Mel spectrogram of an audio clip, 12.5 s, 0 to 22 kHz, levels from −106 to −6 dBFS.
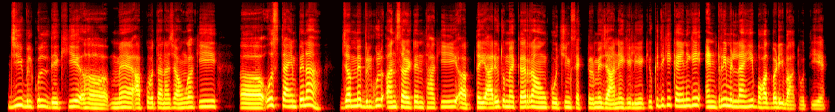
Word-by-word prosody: जी। 230 +7 +1
बिल्कुल 200 +1 -2
देखिए 170 +4 0
अ, 150 -4 0
मैं 170 +2 0
आपको 155 +2 -2
बताना 165 -1 -1
चाहूँगा 160 +2 -1
कि 200 +3 -2 0.4
अ, - - 0 0.3
उस 245 +1 +1
टाइम 200 -3 +2
पे 225 - +3
ना 235 - +1 0.3
जब 210 +5 +4
मैं 225 +1 +2
बिल्कुल 195 +4 -1
अनसर्टेन 185 -1 +2
था 170 0 -2
कि 190 +4 -3
अब 150 -3 -1
तैयारी 170 +1 +3
तो 205 - -2
मैं 190 -1 +1
कर 185 +1 +2
रहा 190 -1 +3
हूँ 175 -1 +1
कोचिंग 170 +1 -3
सेक्टर 165 -1 -5
में 170 +1 +1
जाने 160 +1 +2
के 165 +1 -3
लिए 155 +1 -1
क्योंकि 190 +8 -7
देखिए 240 +3 -3
कहीं 215 -3 +2
न 225 - +1
कहीं 250 0 +1
एंट्री 190 +5 +1
मिलना 200 -3 +2
ही 215 - 0
बहुत 170 -4 0
बड़ी 165 -1 +1
बात 130 -4 -4
होती 130 0 -11
है। 125 0 -6
175 Hz, 220 wpm, -22 LUFS, 160-200 Hz, 0.4 s, जब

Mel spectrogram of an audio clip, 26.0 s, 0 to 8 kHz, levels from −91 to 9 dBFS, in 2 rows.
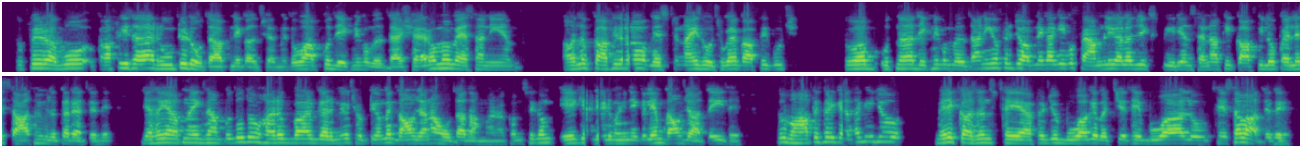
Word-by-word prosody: तो 160 - -16
फिर 185 0 +3
वो 180 +3 +1 0.2
काफ़ी 155 +5 +1
ज़्यादा 180 0 +5
रूटेड 165 +3 +1
होता 130 -1 +2
है - - +5
अपने 135 +1 -6
कल्चर 120 -2 -5
में 120 +1 -16
तो 140 - -5
वो 155 - +1
आपको 150 +4 +1
देखने 145 -1 -1
को 150 - -6
मिलता 125 -1 -2
है। 125 - +1
शहरों 135 +6 +1
में 185 +1 +2
वैसा 155 -3 +1
नहीं 145 -1 -7
है 140 - -5
अ, 145 -2 -11
मतलब 180 +4 0
काफ़ी 160 +3 +2
ज़्यादा 180 +1 0
वेस्टर्नाइज़ 160 +2 0
हो 155 -1 +1
चुका 155 +2 0
है 165 - +1
काफ़ी 155 +1 +1
कुछ 160 +1 -12 0.5
तो 160 +1 -1
अब 170 0 +4
उतना 160 +3 -4
ज़्यादा 170 0 +4
देखने 160 +2 -5
को 175 - -6
मिलता 160 +1 -1
नहीं 180 +2 -4
है। - - 0
और - - -6
फिर 195 - -5
जो 185 -1 +1
आपने 170 0 +2
कहा 175 0 +3
कि 180 - -3
एक 180 - -4
वो 195 - -3
फैमिली 160 +2 +2
बाला 170 0 +4
जो 170 - -4
एक्सपीरियंस 150 -2 -6
है 135 - 0
ना, 150 +2 +1
कि 155 +1 -8
काफ़ी 140 +2 0
लोग 155 0 0
पहले 150 +1 +2
साथ 130 -3 +1
में 150 - -11
मिलकर 135 0 -4
रहते 125 -1 -1
थे। 130 - -9 0.3
जैसा 145 +2 0
कि 175 - +4
आपना 170 0 +2
एक्ज़ाम्पल 165 0 -1
दूँ 190 0 +2
तो 200 -1 +1
हर 165 +1 +4
बार 165 0 +4
गर्मियों 155 +1 +1
छुट्टियों 155 -1 -6
में 175 +1 +1
गाँव 145 +1 +3
जाना 145 +1 +1
होता 135 -2 +2
था 130 - -2
हमारा 120 0 -9
कम 135 0 -10
से 165 - -6
कम 170 +1 -2 0.2
1 155 - -2
या 170 - -5
डेढ़ 150 -1 -4
महीने 140 +1 -3
के 150 - -7
लिए 160 +1 +4
हम 160 - -5
गाँव 145 +1 +2
जाते 125 -1 0
ही 145 0 -1
थे, 235 - -8
तो 235 -8 -9
वहाँ 155 -2 +3
पे 195 - 0
फिर 195 0 +1
क्या - - -2
था - - -1
कि 215 - -8
जो 200 -1 -3 0.3
मेरे 180 +4 +4
कज़िन्स 165 0 +2
थे 155 -1 +4
या 145 -1 +5
फिर 155 - -2
जो 160 +1 -2
बुआ 145 0 +2
के 155 - +3
बच्चे 145 +1 -2
थे 145 - 0
बुआ 150 +2 +4
लोग 140 -2 -3
थे 145 - -2
सब 180 +6 +3
आते 130 - +2
थे 125 - -4
155 Hz, 275 wpm, -14 LUFS, 145-170 Hz, 0.5 s, ज़्यादा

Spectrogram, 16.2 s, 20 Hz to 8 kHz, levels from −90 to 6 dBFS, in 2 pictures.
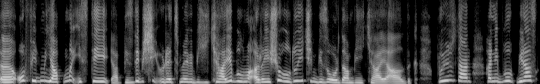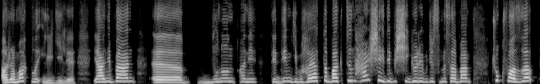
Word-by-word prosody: eee, 240 0 +7
o 370 - +2
filmi 365 -2 -1
yapma 295 +6 +2
isteği, 305 -1 -1
ya, 175 -2 -4
bizde 215 +10 -1
bir - - -5
şey 350 0 -1
üretme 265 +1 -2
ve 240 - -5
bir 230 - -8
hikâye 255 - 0
bulma 295 -3 0
arayışı 265 - +2
olduğu 325 +2 -1
için 355 -6 -4
biz 250 -1 -5
oradan 220 -4 +2
bir 205 - -7
hikâye 180 -3 0
aldık. 160 -1 -1 0.3
Bu 335 - 0
yüzden, 375 -5 0 0.2
hani, 320 0 -2
bu 350 -1 0
biraz 380 +5 +2
aramakla 265 +5 +3
ilgili. 170 - -5 0.3
Yani, 280 0 +2
ben, 320 -1 +4 0.3
eee, 235 -1 +5 0.2
bunun, 275 +8 -6
hani, 270 -2 -7 0.2
dediğim 275 +4 -5
gibi 270 -1 -6
hayatta 330 +4 +2
baktığın 335 +2 +3
her 405 +5 -2
şeyde 350 -9 -1
bir - - -8
şey 310 -1 0
görebilirsin. 295 -3 -5
Mesela 300 +1 -1
ben 310 -1 +1 0.3
çok 410 - -4
fazla, 335 +1 +5
285 Hz, 175 wpm, -22 LUFS, 240-330 Hz, 0.3 s, eee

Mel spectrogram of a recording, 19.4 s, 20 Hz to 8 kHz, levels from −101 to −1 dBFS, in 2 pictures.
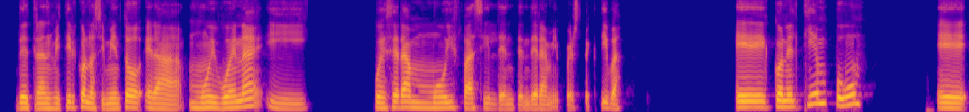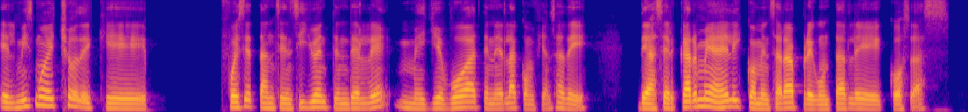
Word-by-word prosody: de 145 -1 +4
transmitir 135 +2 -2
conocimiento 140 0 +1
era 130 -4 0
muy 145 +1 +1
buena 155 +7 +2
y, 130 -3 -8 0.6
pues, 145 -2 0
era 155 0 +4
muy 145 0 -1
fácil 135 -3 -3
de - - -2
entender 125 0 -3
a 120 - -2
mi - - -9
perspectiva. 475 - -6 1.2
Eh, 160 0 +5
con 175 -1 +6
el 165 -1 +1
tiempo, 250 +1 +2 0.8
eh, 145 -1 +4
el 150 -2 +1
mismo 190 +6 +1
hecho 200 +1 0
de 140 - -2
que 130 -2 0 0.7
fuese 155 +3 +1
tan 145 -4 -2
sencillo 145 +4 -1
entenderle, 135 +1 -1
me 135 -3 -5
llevó 140 +3 +1
a 155 0 +3
tener 130 -3 -4
la 145 0 0
confianza 130 +2 -6
de 125 -3 -4 0.5
de 135 - +6
acercarme 160 +8 +3
a 150 - +5
él, 170 - +2
y 175 - -2
comenzar 130 -2 0
a 150 0 +4
preguntarle 125 0 0
cosas, 90 +7 -5
145 Hz, 140 wpm, -23 LUFS, 130-155 Hz, 1.2 s, con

